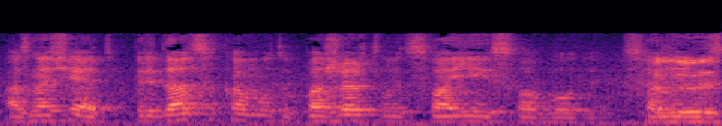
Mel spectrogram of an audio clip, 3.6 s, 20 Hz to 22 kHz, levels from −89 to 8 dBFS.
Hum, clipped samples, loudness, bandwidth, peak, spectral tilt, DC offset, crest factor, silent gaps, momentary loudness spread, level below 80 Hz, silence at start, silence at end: none; under 0.1%; -20 LUFS; 8.8 kHz; -2 dBFS; -2 dB/octave; under 0.1%; 18 dB; none; 9 LU; -50 dBFS; 0 s; 0 s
